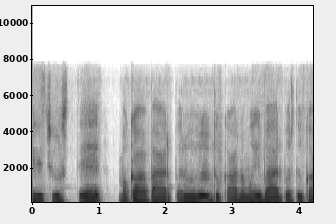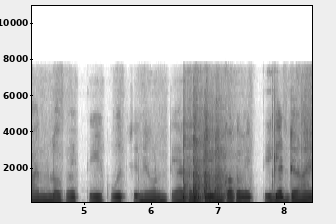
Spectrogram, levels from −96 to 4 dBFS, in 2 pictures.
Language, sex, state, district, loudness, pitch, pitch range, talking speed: Telugu, female, Andhra Pradesh, Chittoor, -18 LUFS, 225 Hz, 215-230 Hz, 130 wpm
